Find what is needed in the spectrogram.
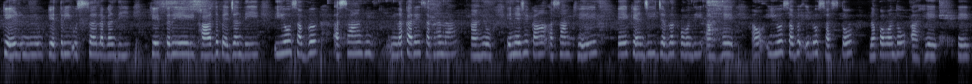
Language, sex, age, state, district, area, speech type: Sindhi, female, 45-60, Madhya Pradesh, Katni, urban, spontaneous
